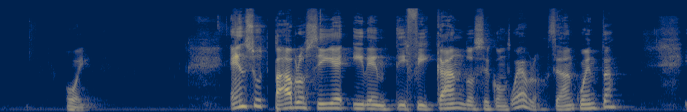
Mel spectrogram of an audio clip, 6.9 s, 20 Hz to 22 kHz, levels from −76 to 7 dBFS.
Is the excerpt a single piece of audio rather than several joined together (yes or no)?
no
